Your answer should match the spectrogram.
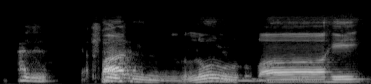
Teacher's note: dok sukun ya bukan kolkolah jangan dipantulkan Al- Fadl. fadlullahi Allahnya dibaca tebal karena harokat di depannya dhammah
